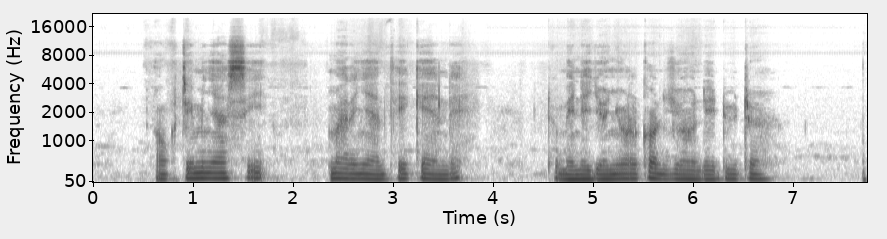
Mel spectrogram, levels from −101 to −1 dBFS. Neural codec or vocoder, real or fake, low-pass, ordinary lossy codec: none; real; 19.8 kHz; none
